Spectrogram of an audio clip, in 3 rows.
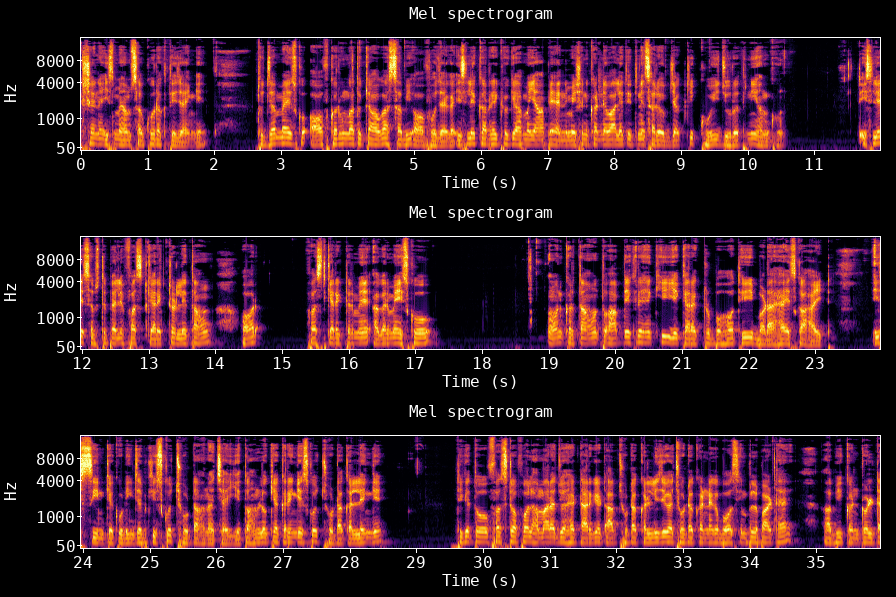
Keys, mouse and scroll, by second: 3.9-7.7 drag, 7.7 KP_1, 8.7-11.7 shift+middle drag, 13.3-16.1 drag, 18.7 click, 19.8-34.2 middle drag, 34.2-35.4 drag, 35.4 ctrl+Tab.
